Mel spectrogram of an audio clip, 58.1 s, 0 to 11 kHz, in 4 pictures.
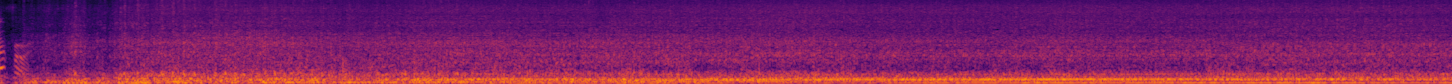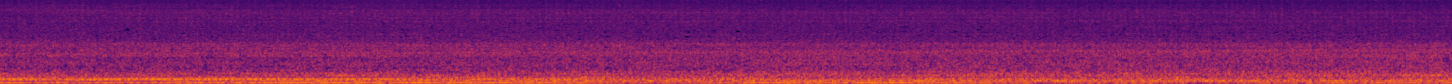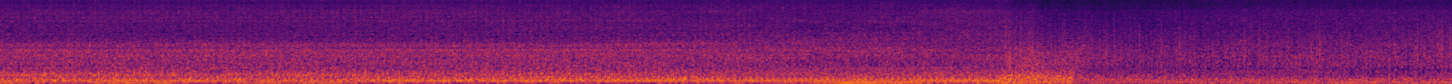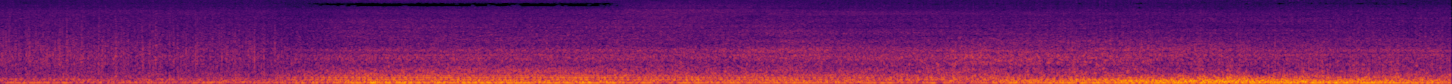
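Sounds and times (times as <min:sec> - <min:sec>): propeller aircraft engine at high power: 0:00.0 - 0:58.0
wind rushing over microphone: 0:00.4 - 0:23.0, 0:25.3 - 0:58.0.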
